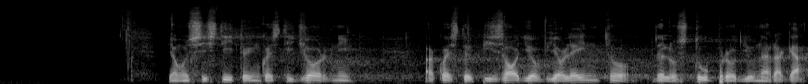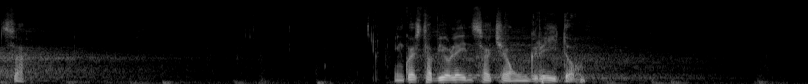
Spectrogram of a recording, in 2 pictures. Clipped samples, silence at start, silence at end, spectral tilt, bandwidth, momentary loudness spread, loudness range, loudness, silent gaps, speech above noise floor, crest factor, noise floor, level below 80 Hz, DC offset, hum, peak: under 0.1%; 1.25 s; 2.05 s; -5.5 dB/octave; 16 kHz; 20 LU; 7 LU; -27 LUFS; none; 51 dB; 20 dB; -77 dBFS; -64 dBFS; under 0.1%; none; -10 dBFS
